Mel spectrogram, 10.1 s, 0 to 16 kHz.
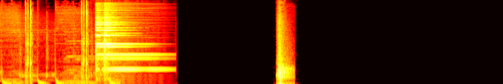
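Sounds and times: bell ding: 1.9s - 3.6s.

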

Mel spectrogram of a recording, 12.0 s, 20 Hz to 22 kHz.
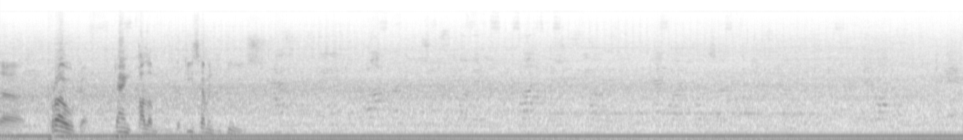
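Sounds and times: constant low hum: 0.0s - 12.0s
faint voices: 0.0s - 12.0s
tank engines and tracks: 0.0s - 12.0s.

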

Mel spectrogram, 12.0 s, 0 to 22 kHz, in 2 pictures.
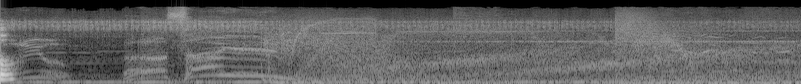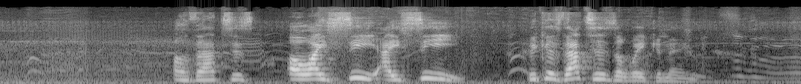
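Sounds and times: rising sweep sound effect: 2.0s - 8.7s.

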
